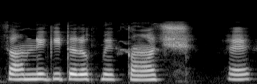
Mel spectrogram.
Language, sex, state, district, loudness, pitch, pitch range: Hindi, female, Madhya Pradesh, Bhopal, -15 LUFS, 235 Hz, 230-240 Hz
